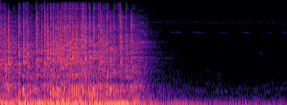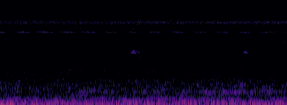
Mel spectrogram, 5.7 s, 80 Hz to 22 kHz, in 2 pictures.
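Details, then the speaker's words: 1974 Dodge Dart Swinger with an unknown small block, after correcting something that was 180° out: it catches and roars about a second, then fades and stalls because it is out of gas. Engine dies from fuel starvation. "need more gas in it. Yeah, it's definitely out of go juice."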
